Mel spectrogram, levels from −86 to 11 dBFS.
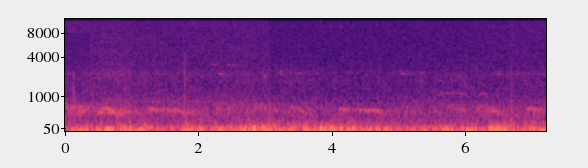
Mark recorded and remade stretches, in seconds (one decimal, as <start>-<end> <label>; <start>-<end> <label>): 0.0-7.2 remade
